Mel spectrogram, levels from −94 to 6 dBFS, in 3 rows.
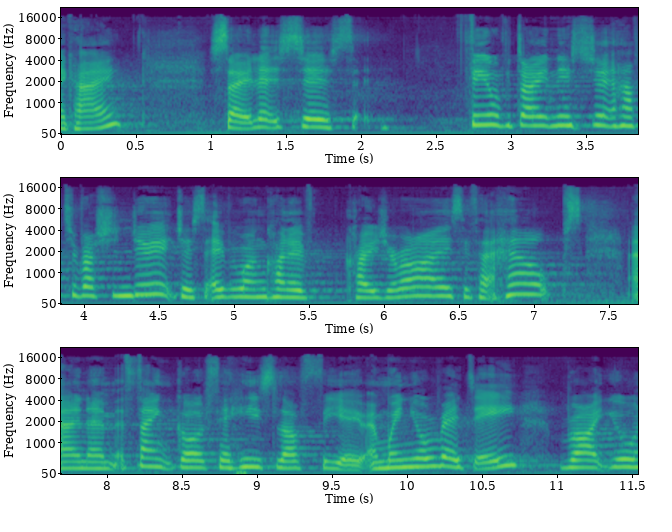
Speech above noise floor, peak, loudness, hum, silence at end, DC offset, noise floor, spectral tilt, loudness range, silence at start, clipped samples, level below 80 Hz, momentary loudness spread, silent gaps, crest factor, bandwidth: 25 dB; -6 dBFS; -20 LUFS; none; 0 s; under 0.1%; -45 dBFS; -3.5 dB/octave; 1 LU; 0 s; under 0.1%; -46 dBFS; 8 LU; none; 14 dB; 17.5 kHz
